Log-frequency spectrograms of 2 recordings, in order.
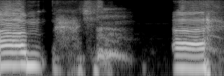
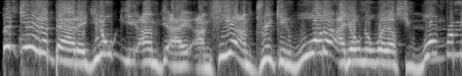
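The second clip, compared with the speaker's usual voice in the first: higher, heated Brooklyn rant; Brooklyn accent; 5 semitones higher than usual. Acted. Impressionist asked for New York, heated Brooklyn accent. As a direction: rattle off an irritated New York tirade. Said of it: "Brooklyn accent".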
